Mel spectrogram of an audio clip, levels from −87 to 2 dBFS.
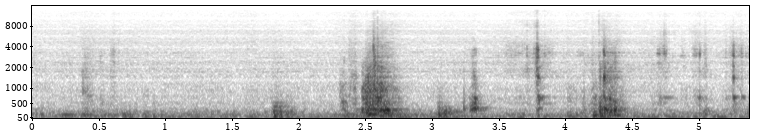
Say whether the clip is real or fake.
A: fake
